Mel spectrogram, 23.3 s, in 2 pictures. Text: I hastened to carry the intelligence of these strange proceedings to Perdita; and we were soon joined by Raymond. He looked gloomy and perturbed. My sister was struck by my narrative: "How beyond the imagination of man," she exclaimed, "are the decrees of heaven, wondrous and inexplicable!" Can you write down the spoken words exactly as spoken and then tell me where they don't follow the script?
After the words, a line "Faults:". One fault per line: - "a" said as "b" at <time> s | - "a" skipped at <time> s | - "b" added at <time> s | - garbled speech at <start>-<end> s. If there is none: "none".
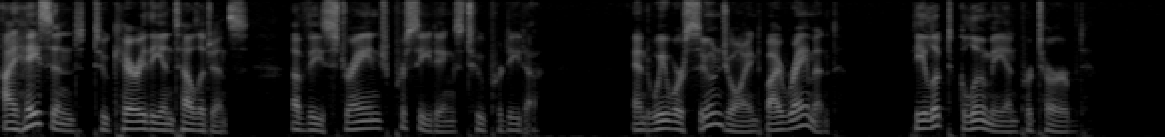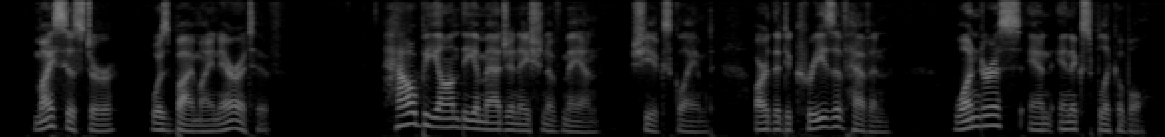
I hastened to carry the intelligence of these strange proceedings to Perdita; and we were soon joined by Raymond. He looked gloomy and perturbed. My sister was by my narrative: "How beyond the imagination of man," she exclaimed, "are the decrees of heaven, wondrous and inexplicable!"
Faults:
- "struck" skipped at 13.3 s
